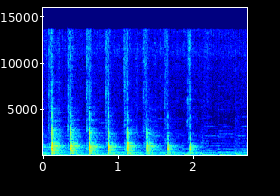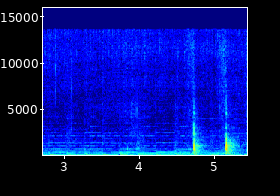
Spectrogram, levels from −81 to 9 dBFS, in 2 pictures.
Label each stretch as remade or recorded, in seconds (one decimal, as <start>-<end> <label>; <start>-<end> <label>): 0.0-5.4 recorded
